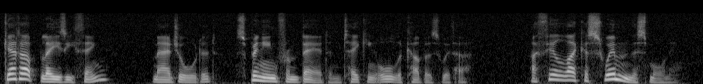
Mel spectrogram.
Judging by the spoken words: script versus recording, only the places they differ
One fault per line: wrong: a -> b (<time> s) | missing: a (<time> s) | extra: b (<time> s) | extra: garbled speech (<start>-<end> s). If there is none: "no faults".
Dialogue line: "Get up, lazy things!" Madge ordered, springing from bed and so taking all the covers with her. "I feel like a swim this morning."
wrong: things -> thing (0.7 s)
missing: so (3.4 s)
